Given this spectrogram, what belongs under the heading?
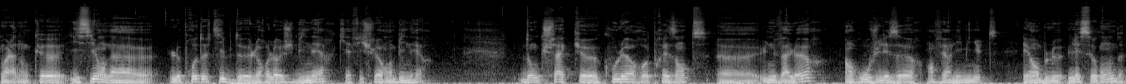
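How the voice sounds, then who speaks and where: A man with a fairly low pitch talks at a moderate pace with fairly even intonation and very even loudness, amid noticeable background noise and audible room echo. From France, Touraine (Indre-et-Loire). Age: 20s. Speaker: engineering student and young inventor. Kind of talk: interview, explaining an invention. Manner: hesitant, many fillers.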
